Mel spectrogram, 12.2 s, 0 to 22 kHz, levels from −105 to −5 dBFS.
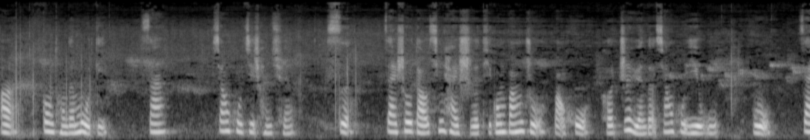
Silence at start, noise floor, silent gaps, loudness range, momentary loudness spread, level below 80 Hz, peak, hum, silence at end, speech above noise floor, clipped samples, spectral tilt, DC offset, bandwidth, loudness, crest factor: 0 s; -55 dBFS; none; 5 LU; 13 LU; -78 dBFS; -10 dBFS; none; 0 s; 26 dB; under 0.1%; -4 dB/octave; under 0.1%; over 20 kHz; -30 LUFS; 20 dB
